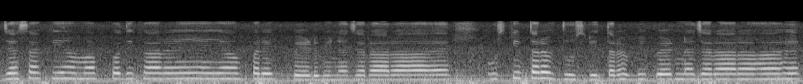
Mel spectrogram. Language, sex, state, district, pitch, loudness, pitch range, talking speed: Hindi, female, Haryana, Charkhi Dadri, 240 Hz, -16 LUFS, 215-260 Hz, 195 wpm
